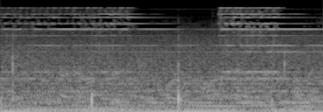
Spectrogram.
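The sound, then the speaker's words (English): A telephone rings in a house, a steady, even ringing over a constant low hum, with a couple of faint clicks and no talking. “A moment later, the phone rings.”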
